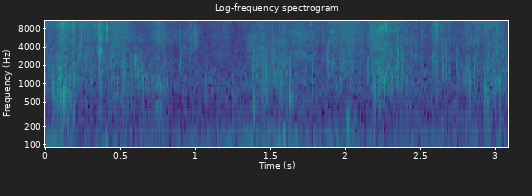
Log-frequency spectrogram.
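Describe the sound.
Quiet footsteps of a person walking a dog home, a soft, steady series of scuffing steps in an even walking rhythm, with no other clear sound over them.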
